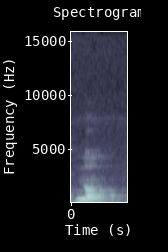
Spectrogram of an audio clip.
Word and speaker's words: non: Non. So it's sort of like no, but you make it French sounds. So you say non.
